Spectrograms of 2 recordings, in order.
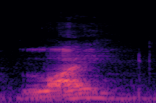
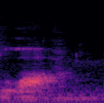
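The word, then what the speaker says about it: לִי: Notice the very slight I sound at the end of the H. It is lie. Okay. You're tempted to pronounce it as just la. And if you do, you can actually get by with it, because the pronunciation of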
